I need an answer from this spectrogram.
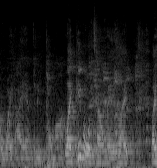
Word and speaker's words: Tomás: That's why my name is Tomás, a little accent on the A, which is just, it's too ethnic for how white I am to be Tomás.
